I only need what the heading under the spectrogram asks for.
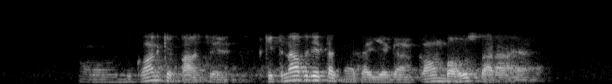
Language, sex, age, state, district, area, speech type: Hindi, male, 18-30, Bihar, Begusarai, rural, conversation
